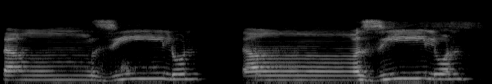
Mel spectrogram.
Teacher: आवाज नाक में जा रही है और घूम रही है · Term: इख्फा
